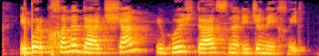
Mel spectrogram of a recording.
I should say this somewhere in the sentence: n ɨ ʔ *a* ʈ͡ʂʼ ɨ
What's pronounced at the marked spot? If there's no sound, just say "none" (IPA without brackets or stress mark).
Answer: i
